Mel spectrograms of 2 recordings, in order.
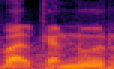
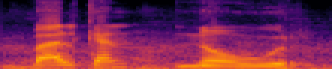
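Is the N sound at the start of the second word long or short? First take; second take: short; long. First: The N sound is short and single. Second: The N sound is held long, doubled. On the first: The speaker calls it wrong. "como si fuera Balkan Nur" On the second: The speaker calls it right. "Se pronuncia con dos N's"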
